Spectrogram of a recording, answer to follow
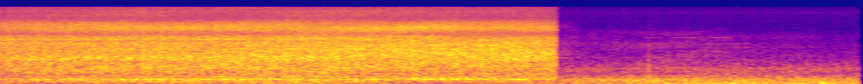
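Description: Heavy rain falling in a steady hiss on a wet highway with traffic, cutting off abruptly about four seconds in to a much quieter low background.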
